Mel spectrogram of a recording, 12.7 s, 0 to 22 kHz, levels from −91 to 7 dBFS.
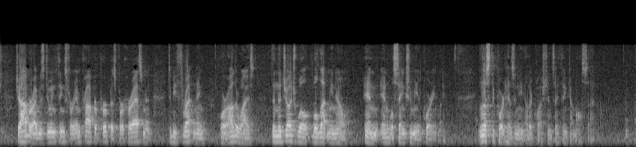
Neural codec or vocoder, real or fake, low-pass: none; real; 7.2 kHz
